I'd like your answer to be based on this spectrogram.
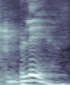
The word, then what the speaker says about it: Bled: et alors, euh, ça se prononce Bled, mais ça s'écrit B-L-E-D.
